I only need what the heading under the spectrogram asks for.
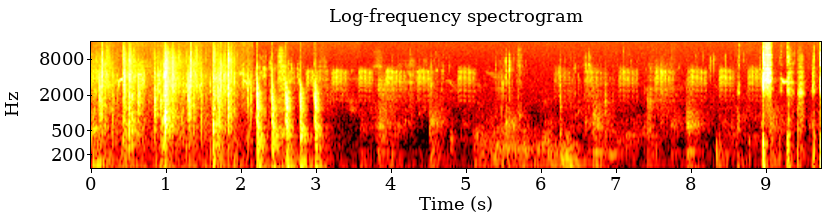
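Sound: knocking on a door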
